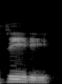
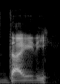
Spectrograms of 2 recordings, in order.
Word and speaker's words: Deity: I've always pronounced it as Didi. Yeah, no, it's Deity.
